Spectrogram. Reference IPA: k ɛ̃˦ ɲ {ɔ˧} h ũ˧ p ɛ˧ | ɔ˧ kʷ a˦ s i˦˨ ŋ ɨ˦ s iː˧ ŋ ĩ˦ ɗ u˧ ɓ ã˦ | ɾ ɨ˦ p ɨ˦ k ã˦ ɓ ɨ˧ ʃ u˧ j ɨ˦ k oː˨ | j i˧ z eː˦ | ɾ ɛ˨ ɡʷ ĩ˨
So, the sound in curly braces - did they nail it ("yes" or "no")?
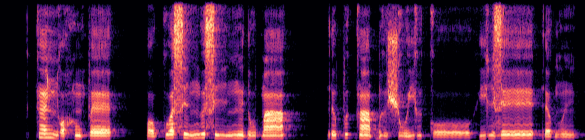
yes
